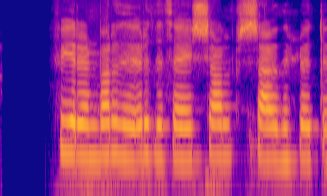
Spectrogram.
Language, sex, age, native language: Icelandic, female, 13, Icelandic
